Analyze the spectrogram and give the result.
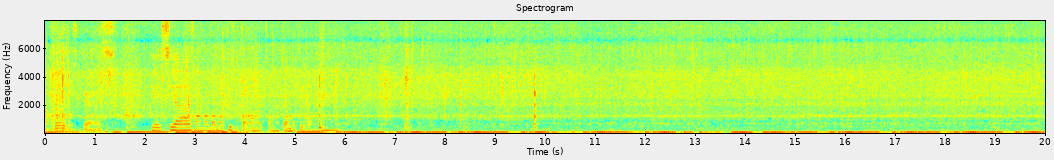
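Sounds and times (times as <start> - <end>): metal spatula scraping pan: 0.0 - 9.2
low rumble: 0.0 - 12.5
food sizzling in a wok: 0.0 - 20.0.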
